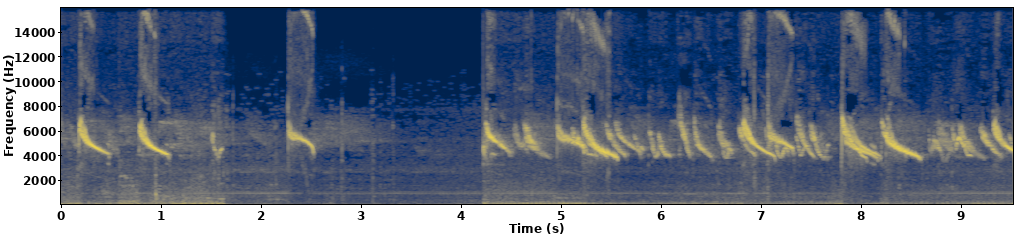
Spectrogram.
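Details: White-eye lure recording, loud and clear, used for trapping and to stir other white-eyes: thin, high descending whistled notes, a few spaced calls, then a near-silent pause, then a dense rapid run of slurred downward notes.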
